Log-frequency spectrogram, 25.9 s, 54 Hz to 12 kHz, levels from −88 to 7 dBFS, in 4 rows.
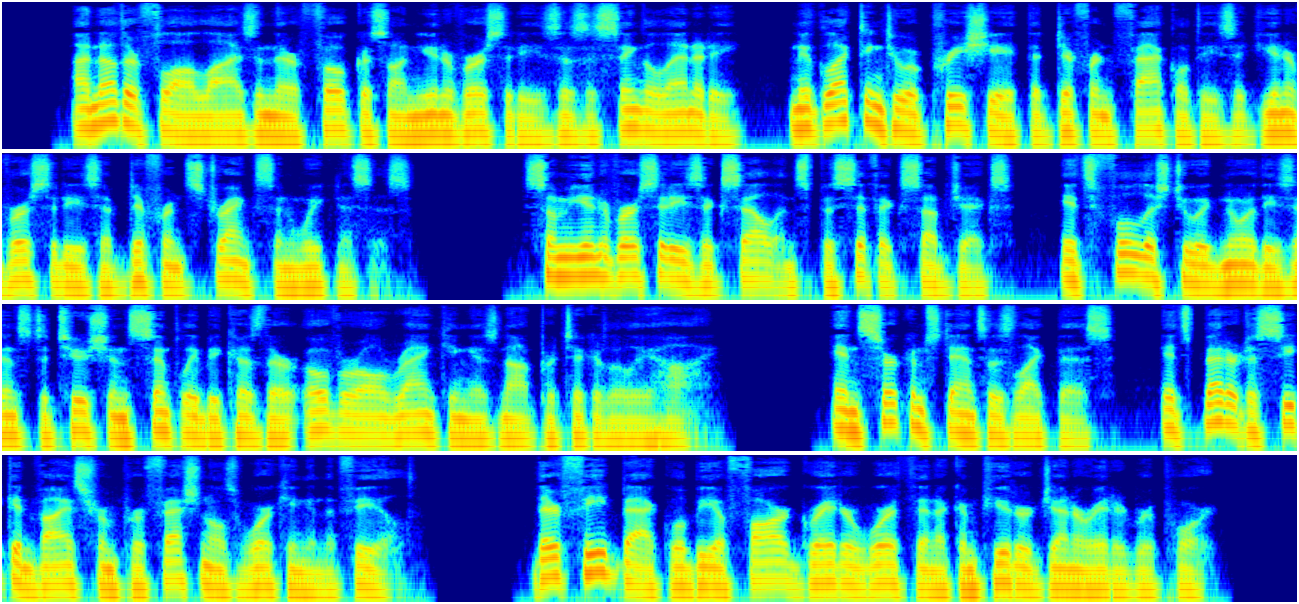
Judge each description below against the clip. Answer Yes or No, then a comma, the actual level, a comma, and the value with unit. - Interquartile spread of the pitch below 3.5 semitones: No, average, 4.2 semitones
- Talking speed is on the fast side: No, average, 170 wpm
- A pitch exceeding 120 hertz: No, very low, 95 Hz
